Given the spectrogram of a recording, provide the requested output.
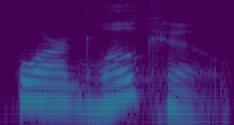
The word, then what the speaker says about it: WOCCU: Woku. Woku. I was right. You were. I was right. I thought it's like that's probably how they say it. It is. It is Woku.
